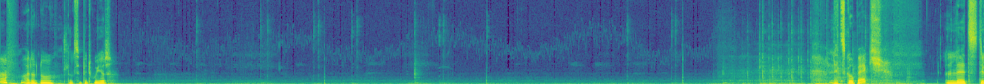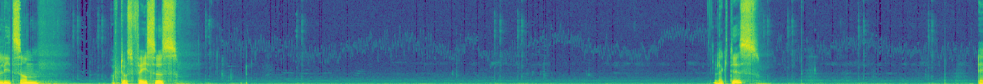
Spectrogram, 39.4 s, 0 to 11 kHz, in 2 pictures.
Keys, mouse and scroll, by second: 0.3-1.9 shift+middle drag, 1.9-5.1 drag, 5.2 click, 6.2-8.9 drag, 9.7 click, 13.4 click, 14.9 ctrl+z, 15.2 ctrl+z, 15.4 ctrl+z, 15.6 ctrl+z, 15.8 ctrl+z, 16.0 ctrl+z, 16.2 ctrl+z, 17.2 ctrl+z, 18.9 click, 19.7 click, 20.2 shift+click, 20.7 shift+click, 21.1 shift+click, 21.6 shift+click, 22.7 Delete, 25.6 click, 29.6 click, 30.0 click, 34.9 click, 35.4 click, 36.9 click, 38.2 click.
